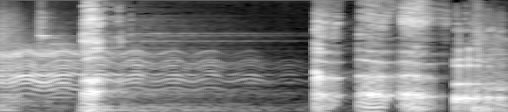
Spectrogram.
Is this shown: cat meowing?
no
